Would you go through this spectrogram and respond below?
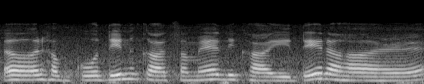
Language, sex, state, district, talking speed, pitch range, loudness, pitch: Hindi, female, Haryana, Jhajjar, 125 wpm, 185-215 Hz, -15 LUFS, 200 Hz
